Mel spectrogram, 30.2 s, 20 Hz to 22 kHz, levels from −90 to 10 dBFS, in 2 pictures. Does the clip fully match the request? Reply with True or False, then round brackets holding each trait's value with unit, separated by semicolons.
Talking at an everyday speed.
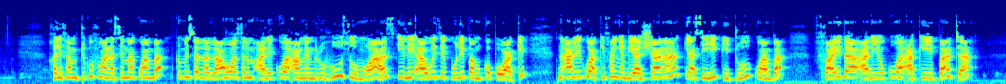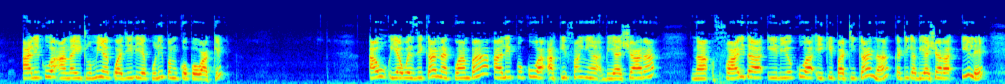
False (95 wpm)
